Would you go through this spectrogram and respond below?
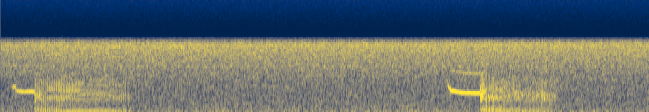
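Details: A sleeping pet pug snores in two rough, low, rattling breaths about four seconds apart, each opening with a short whistling squeak, over steady background hiss.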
